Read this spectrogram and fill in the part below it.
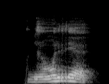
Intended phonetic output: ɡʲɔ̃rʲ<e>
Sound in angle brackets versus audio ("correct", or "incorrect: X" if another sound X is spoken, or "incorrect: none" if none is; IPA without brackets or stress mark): incorrect: ɛ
